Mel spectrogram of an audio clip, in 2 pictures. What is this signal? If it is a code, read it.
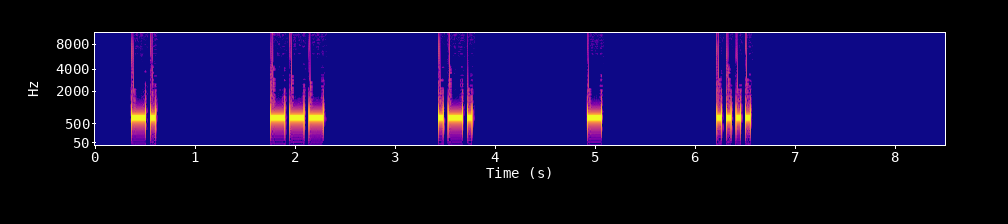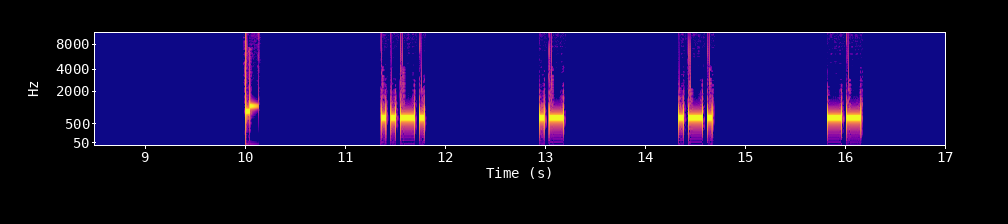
Morse code, heard as a keyed tone, about 25 wpm, spaced as for 7 wpm, 690 Hz. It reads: NORTH FARM
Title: 8x Character Spacing - Top 500 Words - 25wpm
